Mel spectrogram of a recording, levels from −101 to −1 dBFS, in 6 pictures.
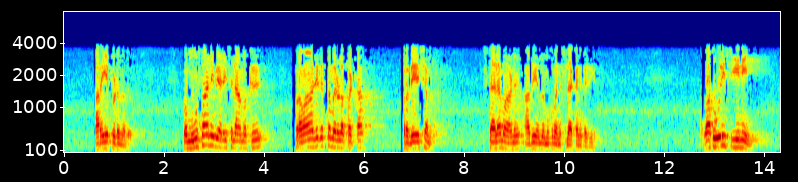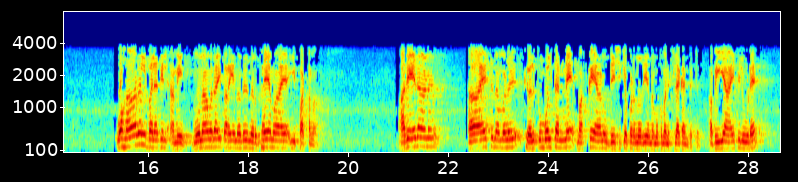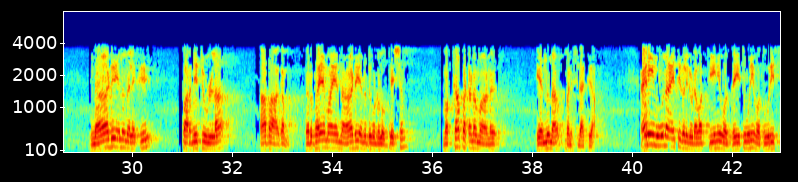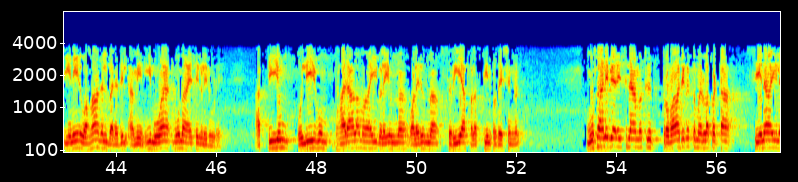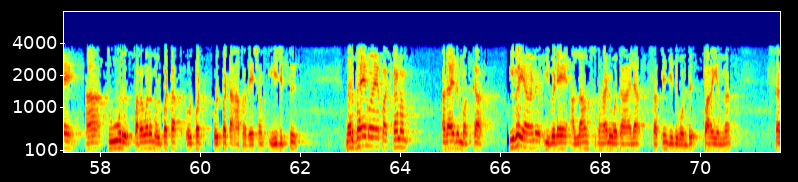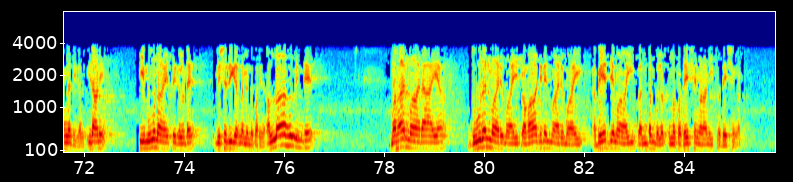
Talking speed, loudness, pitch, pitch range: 80 wpm, -11 LUFS, 145 Hz, 130-160 Hz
